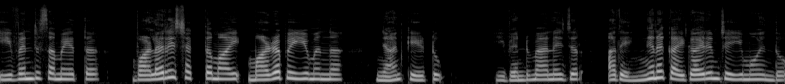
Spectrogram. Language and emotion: Malayalam, fearful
